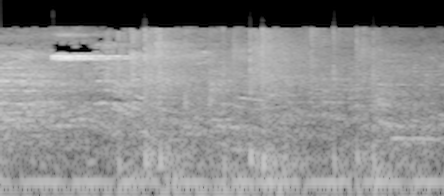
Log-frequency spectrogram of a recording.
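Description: A referee's whistle blows once for about a second, then a volleyball is bounced a few times on the gym's hardwood floor, over voices.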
